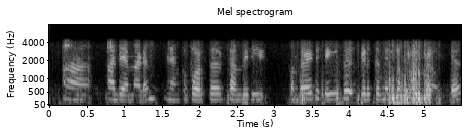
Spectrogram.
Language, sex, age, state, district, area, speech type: Malayalam, female, 18-30, Kerala, Idukki, rural, conversation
